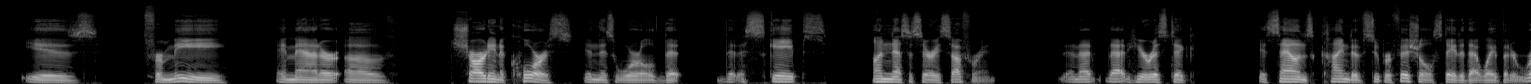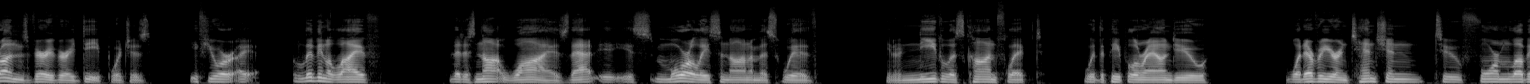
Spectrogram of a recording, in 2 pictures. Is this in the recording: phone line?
no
